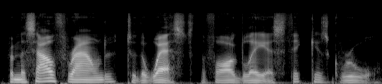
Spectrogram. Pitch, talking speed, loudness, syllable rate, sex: 95 Hz, 220 wpm, -21 LUFS, 3.8 syllables/s, male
